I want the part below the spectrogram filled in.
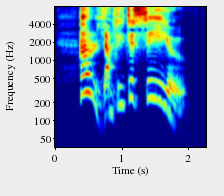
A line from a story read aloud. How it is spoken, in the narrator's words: he said excitedly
